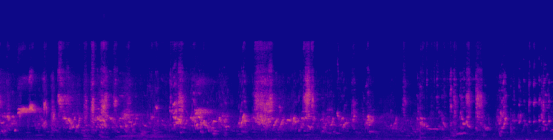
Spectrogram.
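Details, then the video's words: Budgerigars chirping in lively, high, scratchy warbles with short squeaks, in uneven pulses that soften slightly toward the end. "Budgies Chirping Sounds"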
